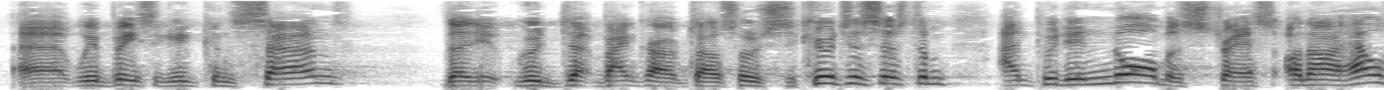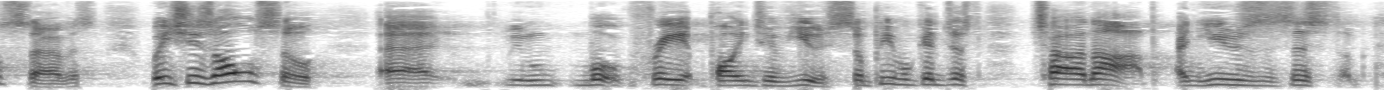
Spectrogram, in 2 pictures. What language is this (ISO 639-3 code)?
eng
